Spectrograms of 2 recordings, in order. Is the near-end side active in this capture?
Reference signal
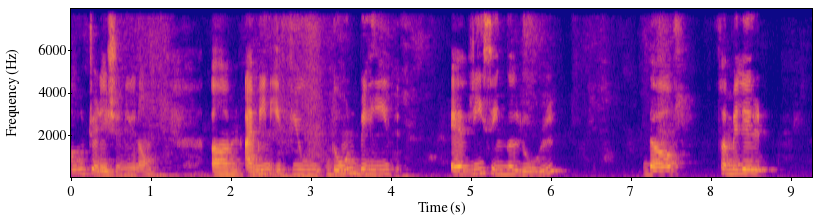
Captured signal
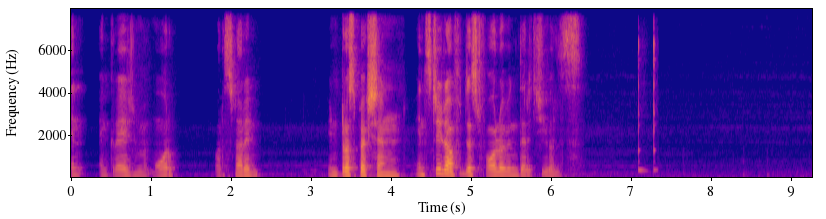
Yes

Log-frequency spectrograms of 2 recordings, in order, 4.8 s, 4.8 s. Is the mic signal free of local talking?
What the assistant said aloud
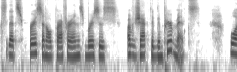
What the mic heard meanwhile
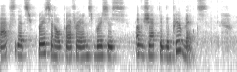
Yes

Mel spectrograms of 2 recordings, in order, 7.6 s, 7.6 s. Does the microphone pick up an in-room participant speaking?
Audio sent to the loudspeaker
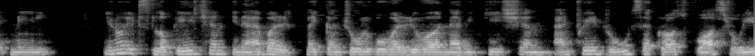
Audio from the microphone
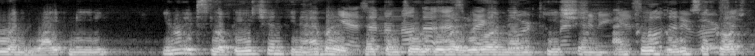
Yes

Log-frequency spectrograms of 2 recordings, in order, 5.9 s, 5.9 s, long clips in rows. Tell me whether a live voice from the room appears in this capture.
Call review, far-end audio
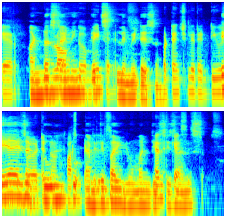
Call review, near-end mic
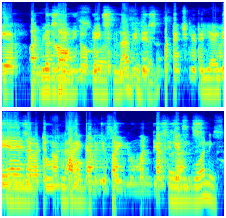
Yes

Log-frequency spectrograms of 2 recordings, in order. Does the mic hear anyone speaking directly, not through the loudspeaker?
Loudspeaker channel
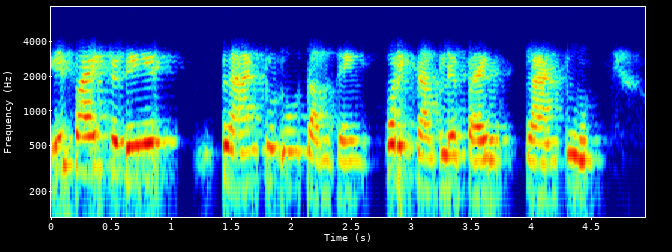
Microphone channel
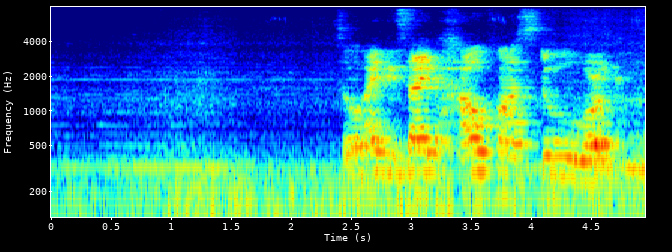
Yes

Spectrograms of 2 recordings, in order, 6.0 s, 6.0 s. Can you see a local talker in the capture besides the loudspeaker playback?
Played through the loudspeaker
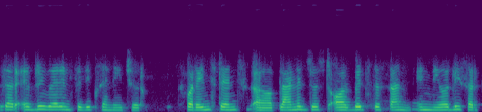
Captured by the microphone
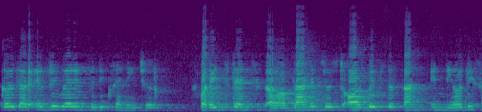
No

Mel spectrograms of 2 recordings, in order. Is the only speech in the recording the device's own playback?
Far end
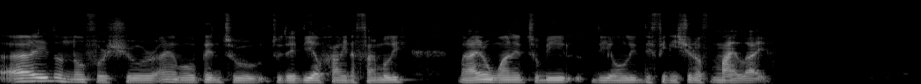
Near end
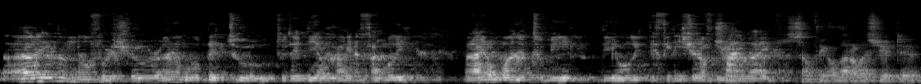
No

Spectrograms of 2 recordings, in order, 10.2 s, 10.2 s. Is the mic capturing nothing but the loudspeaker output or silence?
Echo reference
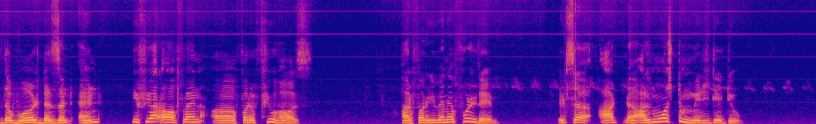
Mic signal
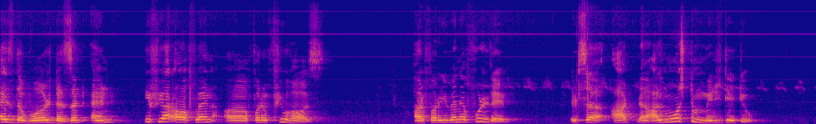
Yes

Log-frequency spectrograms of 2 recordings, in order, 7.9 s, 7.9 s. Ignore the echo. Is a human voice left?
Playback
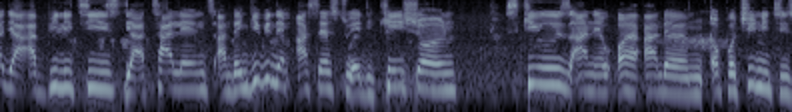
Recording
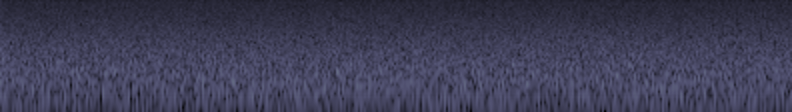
No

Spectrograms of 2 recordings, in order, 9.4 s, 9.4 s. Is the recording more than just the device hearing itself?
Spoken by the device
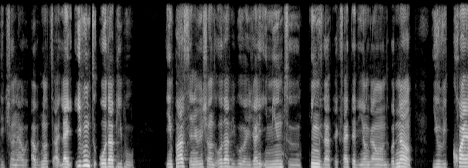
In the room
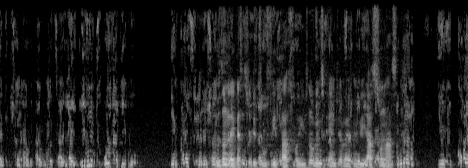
Yes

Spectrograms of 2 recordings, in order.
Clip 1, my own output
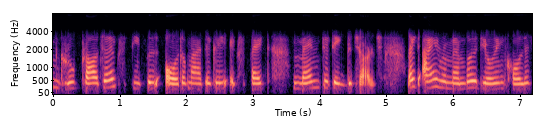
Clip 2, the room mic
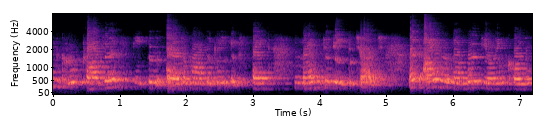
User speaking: No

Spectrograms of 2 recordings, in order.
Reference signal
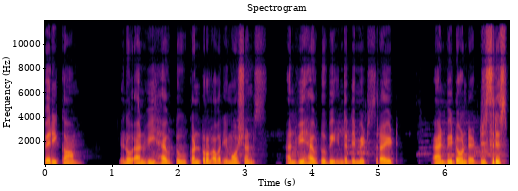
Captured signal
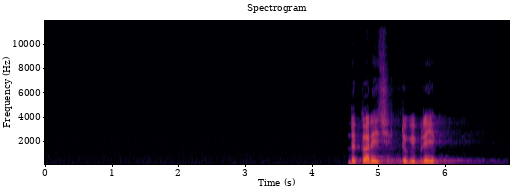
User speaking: Yes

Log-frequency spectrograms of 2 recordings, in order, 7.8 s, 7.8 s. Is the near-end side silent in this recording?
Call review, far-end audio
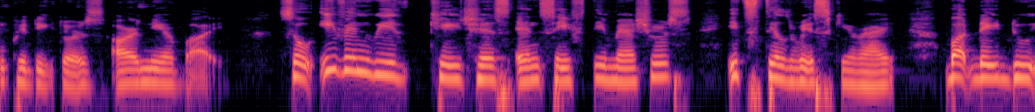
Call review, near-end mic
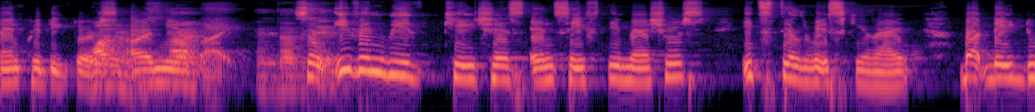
No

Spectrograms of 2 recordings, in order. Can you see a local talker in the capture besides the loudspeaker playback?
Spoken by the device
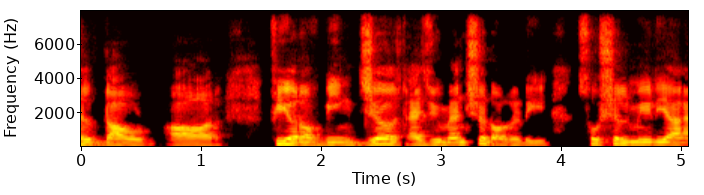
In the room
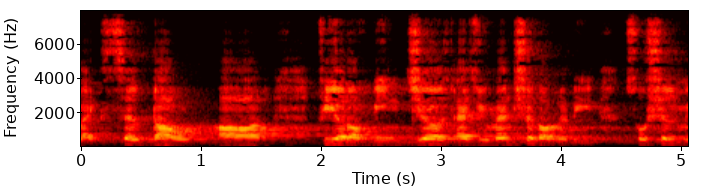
No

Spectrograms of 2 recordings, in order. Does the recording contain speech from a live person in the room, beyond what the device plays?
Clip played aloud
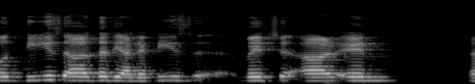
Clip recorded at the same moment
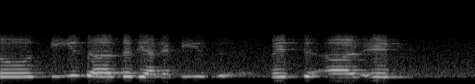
No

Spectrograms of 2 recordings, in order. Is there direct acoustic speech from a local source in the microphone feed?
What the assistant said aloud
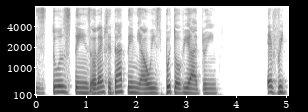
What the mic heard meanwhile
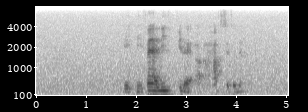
Yes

